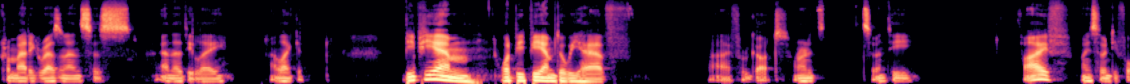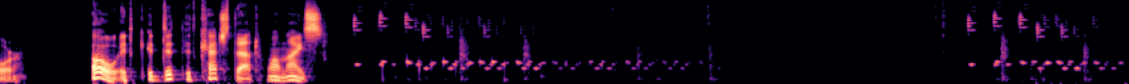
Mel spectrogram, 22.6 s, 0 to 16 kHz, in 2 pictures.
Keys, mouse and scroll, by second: 8.0 click, 8.6-10.0 ctrl+scroll down 4, 13.3 scroll down 2, 13.8 scroll up 2, 14.2 ctrl+space, 14.5 ctrl+scroll up 1, 17.2-18.4 drag, 20.4 click.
